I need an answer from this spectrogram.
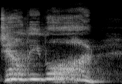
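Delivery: put-on furious, very high, angry yelling. Recounting how he once shouted at him in his face, retelling an angry yell. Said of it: "I got real angry and I yelled at him".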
